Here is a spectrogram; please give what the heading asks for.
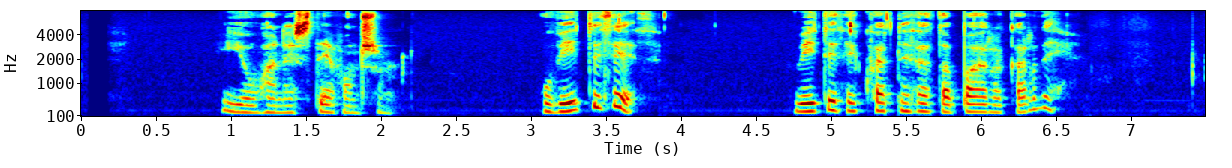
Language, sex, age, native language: Icelandic, female, 30-39, Icelandic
